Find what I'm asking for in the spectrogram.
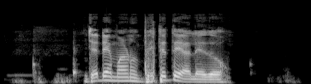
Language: Sindhi Bhil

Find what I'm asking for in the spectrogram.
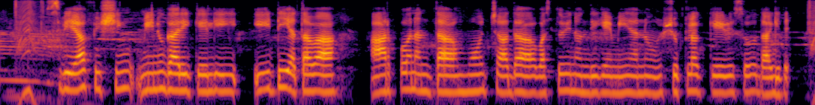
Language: Kannada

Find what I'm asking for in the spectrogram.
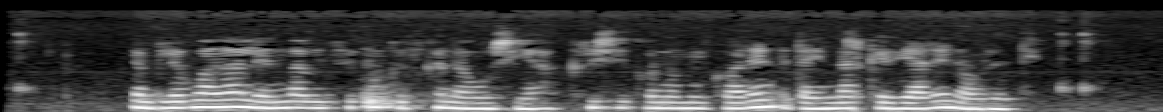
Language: Basque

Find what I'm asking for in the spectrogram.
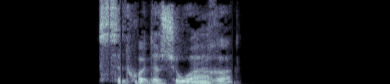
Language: Kabardian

